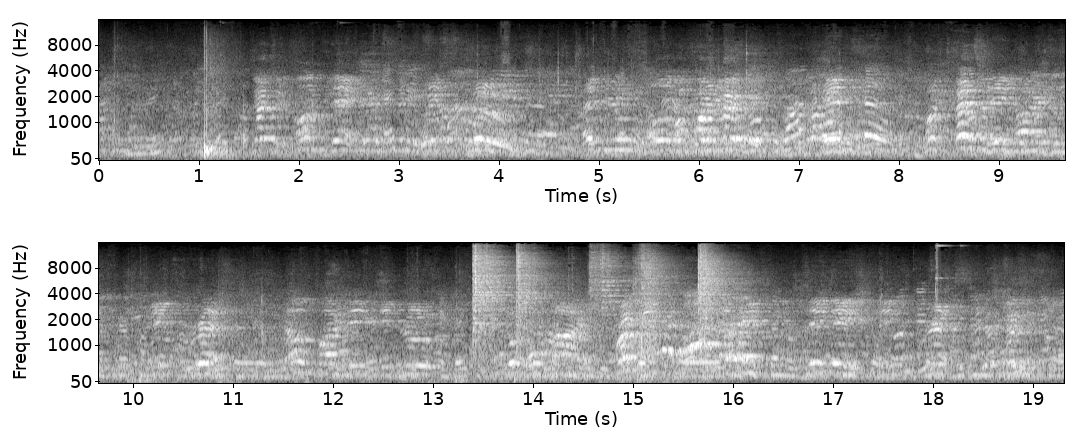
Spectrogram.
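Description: Indistinct chatter of several voices in a large hall, with a few sharp clicks or knocks, several of them close together about three-quarters of the way through.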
